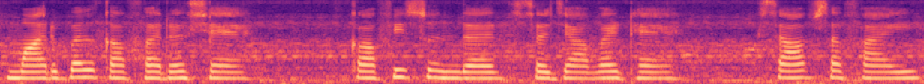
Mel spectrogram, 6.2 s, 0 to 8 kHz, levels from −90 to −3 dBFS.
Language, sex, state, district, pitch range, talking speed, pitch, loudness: Hindi, female, Haryana, Rohtak, 225-240 Hz, 95 wpm, 230 Hz, -16 LUFS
